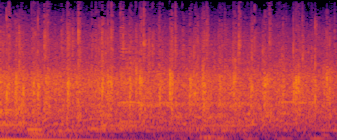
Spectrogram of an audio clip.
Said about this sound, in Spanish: Uma salva de palmas para os Improvisados. Muito obrigado.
